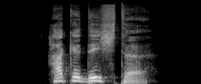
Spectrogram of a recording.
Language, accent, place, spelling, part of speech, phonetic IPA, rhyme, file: German, Germany, Berlin, hackedichte, adjective, [hakəˈdɪçtə], -ɪçtə, De-hackedichte.ogg
- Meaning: inflection of hackedicht: 1. strong/mixed nominative/accusative feminine singular 2. strong nominative/accusative plural 3. weak nominative all-gender singular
